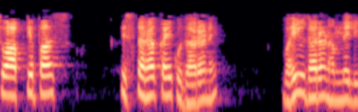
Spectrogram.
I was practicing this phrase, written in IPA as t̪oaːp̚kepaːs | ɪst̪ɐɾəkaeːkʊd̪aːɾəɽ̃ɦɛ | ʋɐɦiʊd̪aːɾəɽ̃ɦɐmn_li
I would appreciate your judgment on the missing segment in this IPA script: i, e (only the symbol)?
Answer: e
